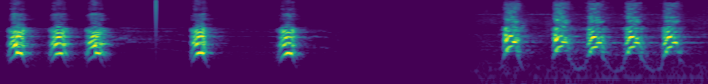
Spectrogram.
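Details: Barking dog: a few sharp barks about half a second to a second apart, a pause, then a faster run of five barks over a low background hum.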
